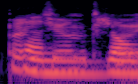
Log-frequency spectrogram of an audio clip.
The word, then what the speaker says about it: Pandziatko: I said, no, it's really cool, and I'm gonna learn how to say it. So I, Panjoshik and Pandziatko, yes. – Pandjonka.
